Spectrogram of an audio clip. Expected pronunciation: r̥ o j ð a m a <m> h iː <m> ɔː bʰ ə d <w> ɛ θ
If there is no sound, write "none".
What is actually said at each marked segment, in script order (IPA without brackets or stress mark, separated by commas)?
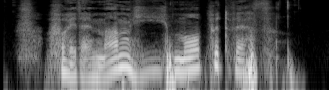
m, m, v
